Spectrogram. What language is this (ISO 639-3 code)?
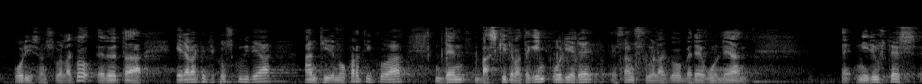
eus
